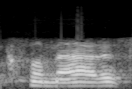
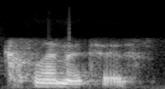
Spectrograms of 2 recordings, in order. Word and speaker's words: clematis: The proper pronunciation is from the Greek, klema, to climb. So properly, they're pronounced clematis because of the clema to climb part of it.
